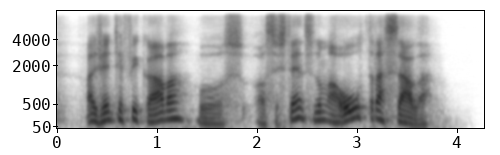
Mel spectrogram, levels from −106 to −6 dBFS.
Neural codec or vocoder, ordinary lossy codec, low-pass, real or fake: codec, 16 kHz, about 1 kbps, DyCAST, with the encoder's durations; none; 7.2 kHz; fake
